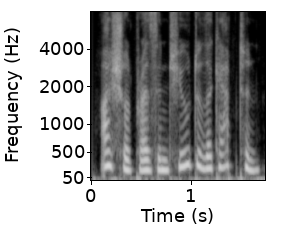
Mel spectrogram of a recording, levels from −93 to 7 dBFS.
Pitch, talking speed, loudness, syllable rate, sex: 210 Hz, 240 wpm, -17 LUFS, 5.9 syllables/s, female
